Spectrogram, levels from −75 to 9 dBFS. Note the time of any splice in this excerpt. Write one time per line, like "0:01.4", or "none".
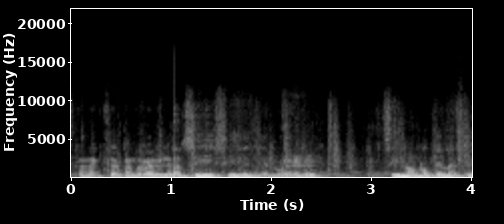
0:01.0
